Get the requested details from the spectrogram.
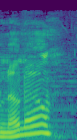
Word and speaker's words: Nonno: Today, my guest on the show is Lamberto Nono. Lamberto, did I say that right? – Yeah, indeed. Nono. Yeah, it's a double N.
